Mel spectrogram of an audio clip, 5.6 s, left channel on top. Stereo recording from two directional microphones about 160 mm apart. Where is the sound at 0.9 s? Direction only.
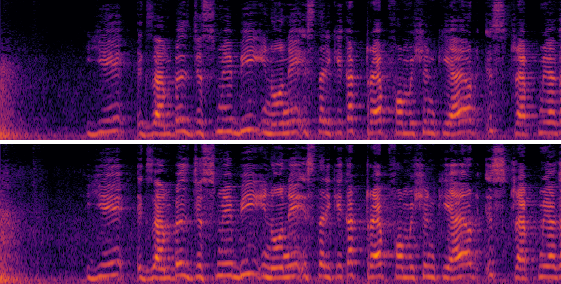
Centre (ahead or behind).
